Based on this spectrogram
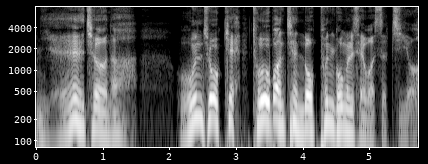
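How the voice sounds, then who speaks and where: A put-on character voice, raspy, moves at a very slow pace. Its pitch swings very widely. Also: man, fairly high pitch for a man. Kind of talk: historical court speech. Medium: audio drama. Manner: deferential, smooth.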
